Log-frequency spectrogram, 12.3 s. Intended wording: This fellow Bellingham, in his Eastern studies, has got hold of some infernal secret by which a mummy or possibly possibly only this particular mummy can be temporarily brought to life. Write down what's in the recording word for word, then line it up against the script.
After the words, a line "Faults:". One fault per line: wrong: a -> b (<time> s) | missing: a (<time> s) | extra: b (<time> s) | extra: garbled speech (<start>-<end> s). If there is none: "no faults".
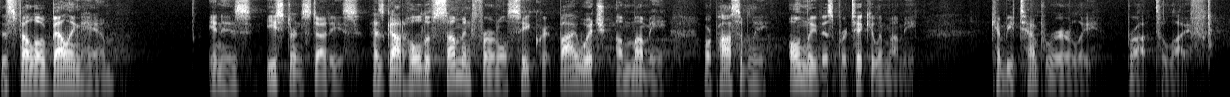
This fellow Bellingham, in his Eastern studies, has got hold of some infernal secret by which a mummy or possibly only this particular mummy can be temporarily brought to life.
Faults:
missing: possibly (7.7 s)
